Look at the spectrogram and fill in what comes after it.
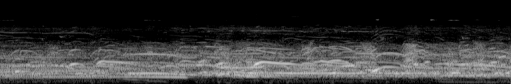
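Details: A pack of Alaskan Huskies in Alaska in June, excited to be picked for mushing practice with a wheeled cart; a continuous chorus of overlapping rising and falling howls, with a human voice faintly audible.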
